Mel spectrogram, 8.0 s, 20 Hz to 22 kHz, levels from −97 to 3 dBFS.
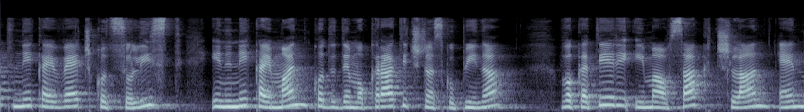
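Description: From start to finish the speech has likely passed through Dolby Digital compression at a low bitrate, with damage consistent with roughly 64 kbps. The encoder has cut the band and left many frequency lines with no detail, so the decoder fills them with noise. Nothing is present above 11.5 kHz, leaving the speech dull and closed-in, and a rough, fluttering grain clings to voiced tones, plainly audible throughout.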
